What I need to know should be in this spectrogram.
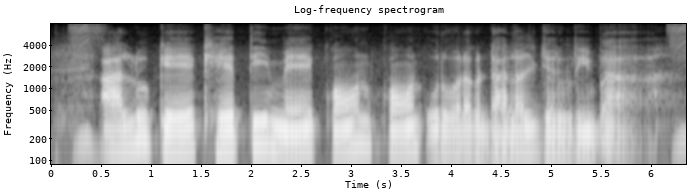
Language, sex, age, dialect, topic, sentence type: Bhojpuri, male, 18-24, Southern / Standard, agriculture, question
